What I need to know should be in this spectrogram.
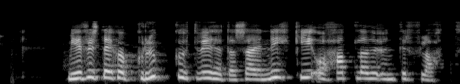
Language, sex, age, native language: Icelandic, female, 30-39, Icelandic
